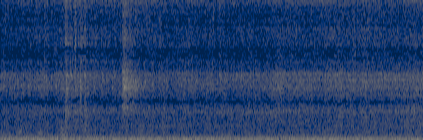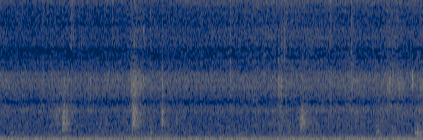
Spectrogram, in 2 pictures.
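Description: Fruit lumpia frying in shallow hot oil in a skillet: a steady sizzle, with a few light clicks scattered through it.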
